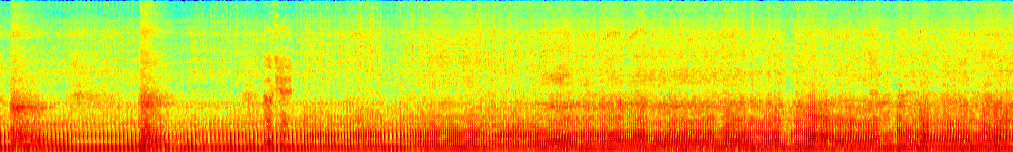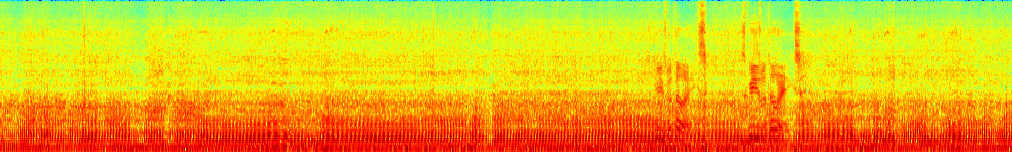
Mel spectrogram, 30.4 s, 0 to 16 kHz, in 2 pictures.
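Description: Yamaha YZ250F's four-stroke single-cylinder engine running hard, its revs rising and falling with the throttle.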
